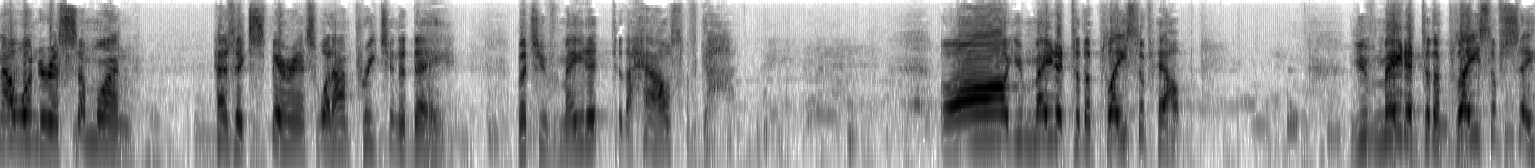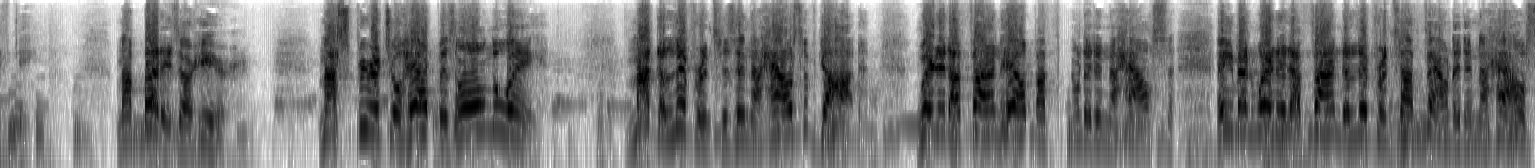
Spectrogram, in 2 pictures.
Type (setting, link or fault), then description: setting, large echoing room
